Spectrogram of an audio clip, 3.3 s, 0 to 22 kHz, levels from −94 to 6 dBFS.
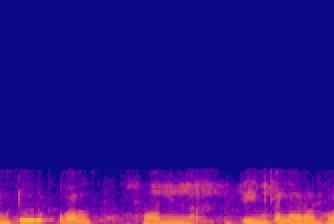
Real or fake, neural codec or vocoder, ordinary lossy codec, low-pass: fake; codec, 24 kHz, 3 kbps, HILCodec; none; 5.4 kHz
